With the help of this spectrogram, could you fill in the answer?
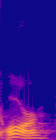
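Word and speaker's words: עור: Now, the word or, skin, starts with an ayin. The word light, just light, starts with an aleph. But that's the only difference. But they're pronounced the same, they sound the same, and they have the same meaning.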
